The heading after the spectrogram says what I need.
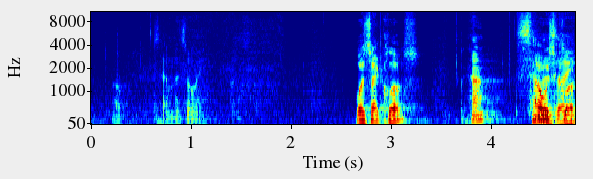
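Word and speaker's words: Samazeuilh: It's Samazeux. Oh, Samazeux.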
